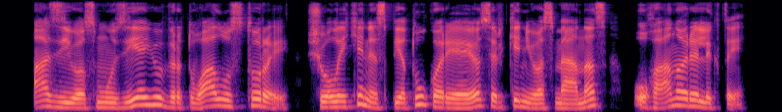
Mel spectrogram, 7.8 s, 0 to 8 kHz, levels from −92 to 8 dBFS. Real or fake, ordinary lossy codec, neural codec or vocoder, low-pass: real; Opus, 64 kbps; none; 7.2 kHz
